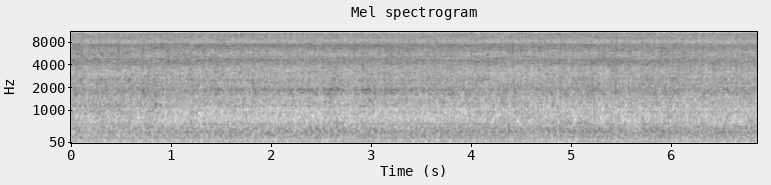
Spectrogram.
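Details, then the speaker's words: 1967 El Camino, 427 big-block V8 with an MSD Atomic EFI throttle body, about 100 miles on the EFI, first cold morning start at 62°F: settles into a steady, even, lopey idle; normal cold-start idle. "temperature 62 degrees this is the first start in the morning"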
